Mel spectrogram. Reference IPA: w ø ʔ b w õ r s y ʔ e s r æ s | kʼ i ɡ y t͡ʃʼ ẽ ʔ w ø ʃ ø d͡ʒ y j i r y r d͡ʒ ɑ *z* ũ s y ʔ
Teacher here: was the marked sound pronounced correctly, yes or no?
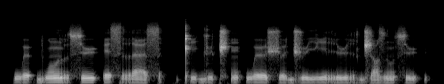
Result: yes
